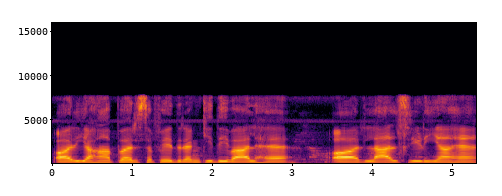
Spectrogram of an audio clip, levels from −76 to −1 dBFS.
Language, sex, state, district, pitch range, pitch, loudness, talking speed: Hindi, male, Madhya Pradesh, Katni, 160-170 Hz, 165 Hz, -16 LUFS, 135 wpm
